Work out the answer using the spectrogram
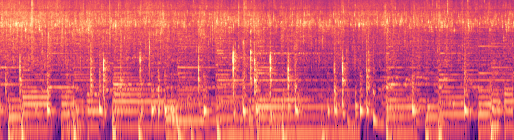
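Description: Chopped onion and garlic sizzling in hot oil in a wok, stirred with a wooden spatula that knocks and scrapes against the pan in frequent short clicks.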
